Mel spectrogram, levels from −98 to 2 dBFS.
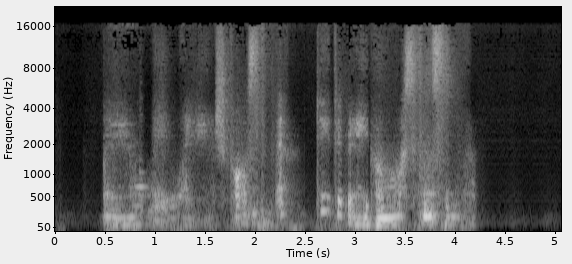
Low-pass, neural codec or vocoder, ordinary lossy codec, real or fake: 19.8 kHz; codec, 44.1 kHz, 0.9 kbps, DAC; MP3, 64 kbps; fake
